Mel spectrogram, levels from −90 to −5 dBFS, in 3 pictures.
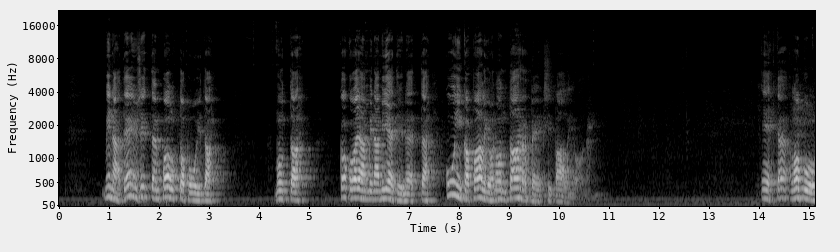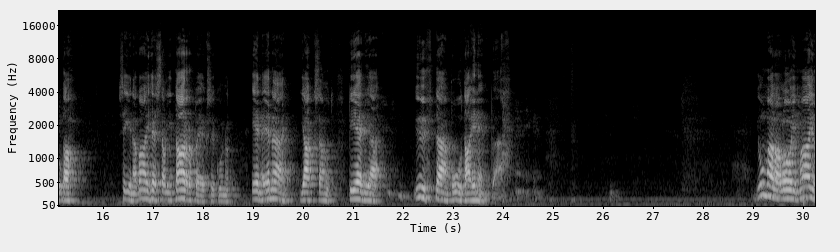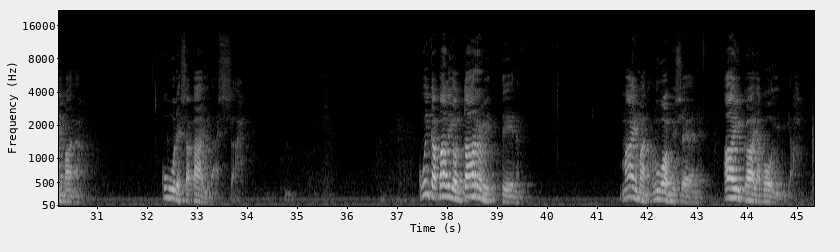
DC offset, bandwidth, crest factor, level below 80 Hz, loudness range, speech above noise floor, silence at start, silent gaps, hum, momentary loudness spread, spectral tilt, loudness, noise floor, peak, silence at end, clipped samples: under 0.1%; 15 kHz; 20 dB; -70 dBFS; 9 LU; 35 dB; 0.9 s; none; none; 18 LU; -6 dB/octave; -33 LUFS; -68 dBFS; -14 dBFS; 0 s; under 0.1%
